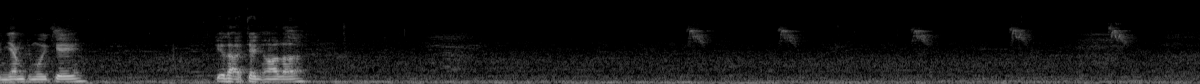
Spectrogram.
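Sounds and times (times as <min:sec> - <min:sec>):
small bird chirping: 0:06.8 - 0:08.1, 0:09.0 - 0:09.5, 0:10.1 - 0:11.4.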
